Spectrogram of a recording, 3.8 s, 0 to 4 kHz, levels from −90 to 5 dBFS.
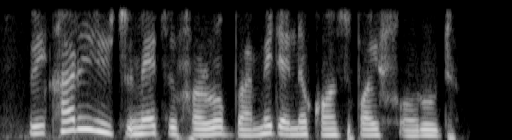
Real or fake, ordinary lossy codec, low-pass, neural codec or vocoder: fake; none; 3.6 kHz; codec, 16 kHz, 8 kbps, FunCodec, trained on Chinese and English, 25 frames a second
